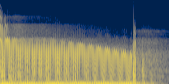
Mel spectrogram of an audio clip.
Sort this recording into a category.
Instrument samples > Synths / Electronic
